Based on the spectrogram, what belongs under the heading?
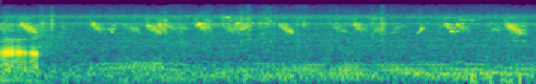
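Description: Songbirds chirping faintly in the background: a run of short, quick chirps, several a second.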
